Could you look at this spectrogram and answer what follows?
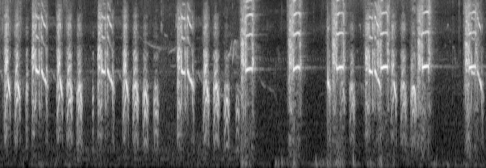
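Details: Jungle francolin (teetar) voice for hunting: clusters of harsh squawking notes in quick runs, some sharp and sweeping down, with brief pauses between phrases and a faint steady tone behind.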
